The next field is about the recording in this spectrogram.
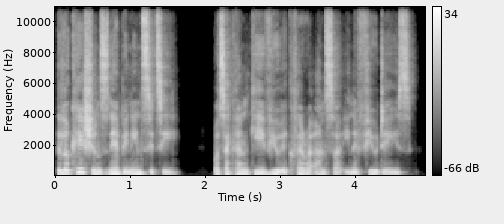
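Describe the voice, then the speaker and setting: A woman's voice: low voice, lively intonation, moderate pace. A woman reading the part of an easygoing, joking married man among friends in an audio drama. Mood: casual.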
